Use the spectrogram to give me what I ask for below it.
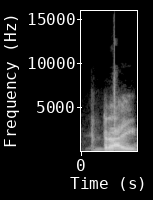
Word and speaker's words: drei: ड्राई, fear, आई ई है तो fear हो गया, ठीक है। ई आई है तो ड्राई हो गया, ई आई है तो स्वाई हो गया।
